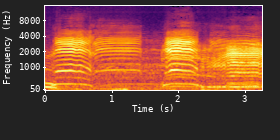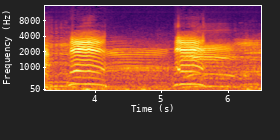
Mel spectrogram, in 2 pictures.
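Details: A large flock of sheep (Ovis aries) and lambs in a field bleats in overlapping, wavering cries, with higher voices mixed among deeper ones.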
